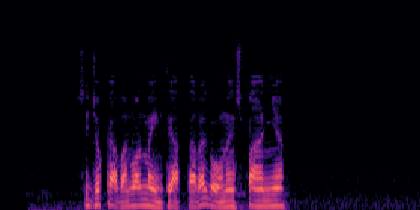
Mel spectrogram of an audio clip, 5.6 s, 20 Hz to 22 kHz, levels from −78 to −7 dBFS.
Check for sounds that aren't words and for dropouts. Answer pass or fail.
pass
